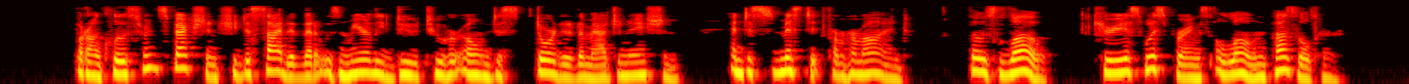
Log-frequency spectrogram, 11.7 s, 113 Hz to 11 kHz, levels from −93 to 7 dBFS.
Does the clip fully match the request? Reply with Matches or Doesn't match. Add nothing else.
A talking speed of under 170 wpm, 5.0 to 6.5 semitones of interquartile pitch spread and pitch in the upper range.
Doesn't match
